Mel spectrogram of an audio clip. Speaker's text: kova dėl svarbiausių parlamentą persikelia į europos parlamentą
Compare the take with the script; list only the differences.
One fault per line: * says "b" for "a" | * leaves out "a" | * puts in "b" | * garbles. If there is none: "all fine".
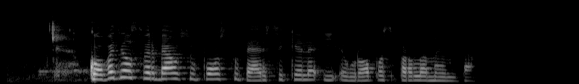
* says "postų" for "parlamentą"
